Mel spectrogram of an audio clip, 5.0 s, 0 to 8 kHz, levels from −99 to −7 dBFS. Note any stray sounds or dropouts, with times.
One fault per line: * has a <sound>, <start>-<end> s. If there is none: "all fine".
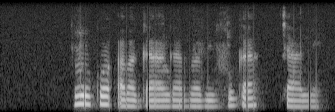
all fine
